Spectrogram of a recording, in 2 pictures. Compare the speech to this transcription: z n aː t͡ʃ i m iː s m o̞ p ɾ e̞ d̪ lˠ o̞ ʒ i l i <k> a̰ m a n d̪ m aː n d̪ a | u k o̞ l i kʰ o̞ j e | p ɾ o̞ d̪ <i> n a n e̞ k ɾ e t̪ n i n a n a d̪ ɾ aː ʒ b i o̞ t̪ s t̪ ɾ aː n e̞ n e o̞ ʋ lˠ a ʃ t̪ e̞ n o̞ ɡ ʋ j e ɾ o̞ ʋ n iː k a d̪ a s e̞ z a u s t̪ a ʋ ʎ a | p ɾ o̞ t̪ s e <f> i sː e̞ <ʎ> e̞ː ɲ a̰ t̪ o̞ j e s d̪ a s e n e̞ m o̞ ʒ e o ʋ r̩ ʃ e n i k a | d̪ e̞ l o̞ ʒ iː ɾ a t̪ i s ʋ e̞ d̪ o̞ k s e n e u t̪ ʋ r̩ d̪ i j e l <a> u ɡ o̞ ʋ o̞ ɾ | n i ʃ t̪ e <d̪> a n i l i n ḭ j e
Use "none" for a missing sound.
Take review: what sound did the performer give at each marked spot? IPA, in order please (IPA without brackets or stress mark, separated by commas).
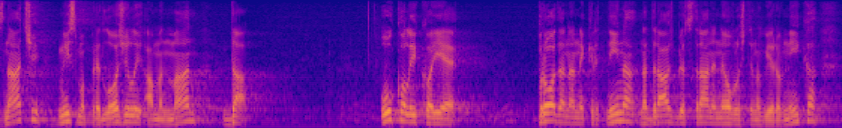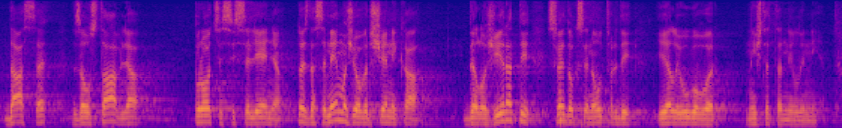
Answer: ʔ, a, s, ʎ, i, t̪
